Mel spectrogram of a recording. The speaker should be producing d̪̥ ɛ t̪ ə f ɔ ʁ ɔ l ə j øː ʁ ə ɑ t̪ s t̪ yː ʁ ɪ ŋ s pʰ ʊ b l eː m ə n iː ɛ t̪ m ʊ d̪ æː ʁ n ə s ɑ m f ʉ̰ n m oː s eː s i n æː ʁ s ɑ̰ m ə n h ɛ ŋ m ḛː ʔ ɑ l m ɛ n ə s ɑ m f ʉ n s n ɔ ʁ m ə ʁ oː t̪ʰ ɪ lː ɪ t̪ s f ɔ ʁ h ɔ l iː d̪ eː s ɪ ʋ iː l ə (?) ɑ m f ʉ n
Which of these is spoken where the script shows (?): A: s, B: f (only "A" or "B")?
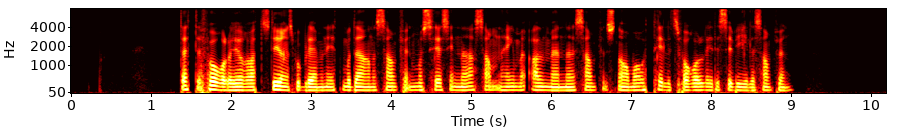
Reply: A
